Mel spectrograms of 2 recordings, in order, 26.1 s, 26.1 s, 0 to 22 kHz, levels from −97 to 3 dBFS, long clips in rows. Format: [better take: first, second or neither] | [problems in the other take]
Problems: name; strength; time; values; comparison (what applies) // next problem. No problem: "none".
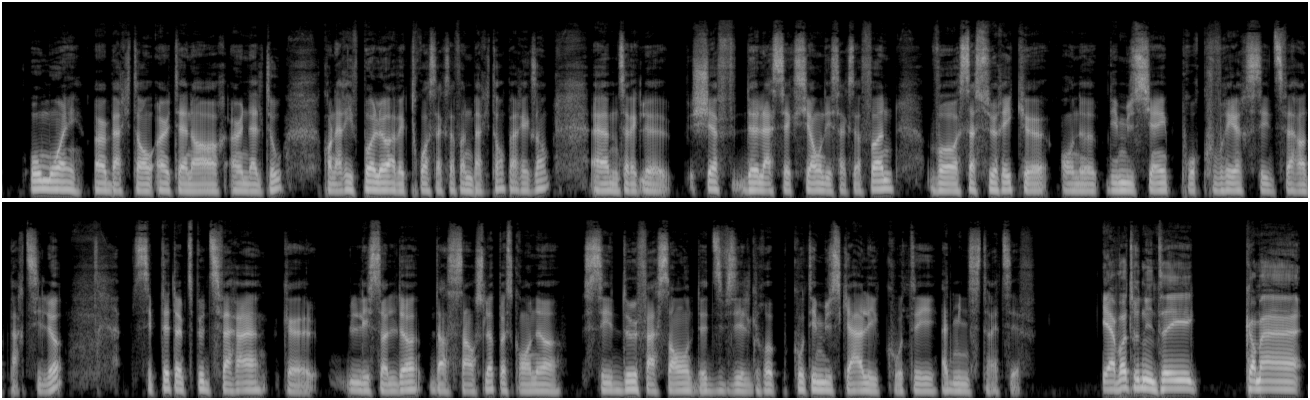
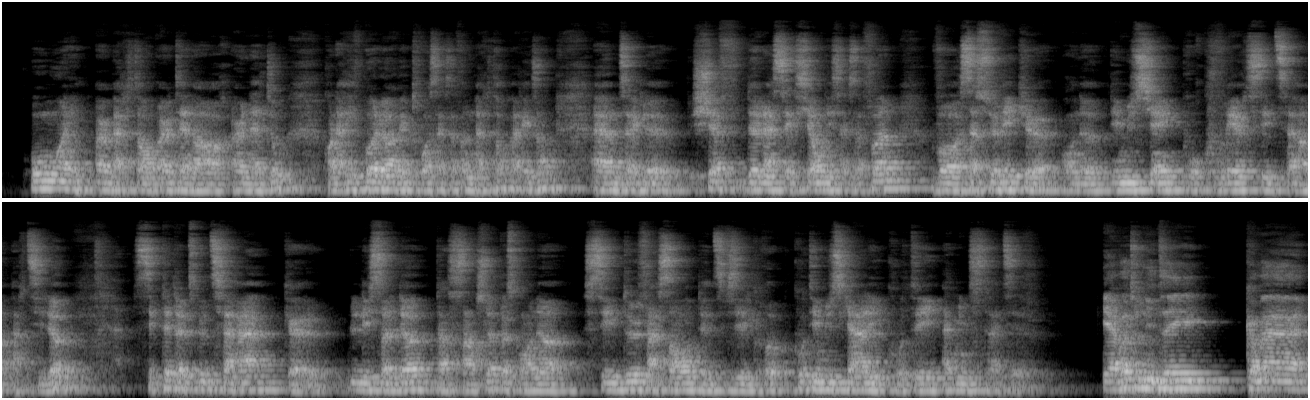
first | off-mic speech; far // room echo; noticeable; dies away in 0.6 s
